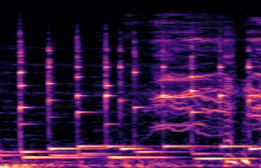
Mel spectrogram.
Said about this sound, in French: Il a un appel.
